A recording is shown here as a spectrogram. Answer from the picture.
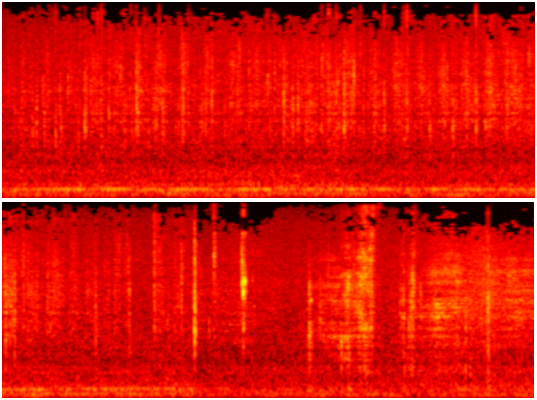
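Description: A car's idling engine hums steadily and low, fading about seven seconds in. Over it come scattered small clicks and wet smacks of someone eating syrup-soaked pancakes.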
